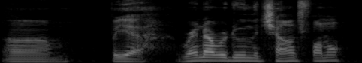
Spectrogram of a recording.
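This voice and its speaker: A business vlogger driving along talks briskly in a mid-range voice, recorded with no room sound. Ill, with his voice beginning to go, he rambles casually through fillers and asides, repeatedly asking "right?"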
